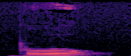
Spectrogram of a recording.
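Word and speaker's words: pu (不): Entonces, vemos cómo ese no que normalmente se pronuncia pu, cambia al segundo acento cuando después viene un verbo, o una palabra, con el cuarto acento. No nos vamos a encontrar un pu, chao, porque se cambia.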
